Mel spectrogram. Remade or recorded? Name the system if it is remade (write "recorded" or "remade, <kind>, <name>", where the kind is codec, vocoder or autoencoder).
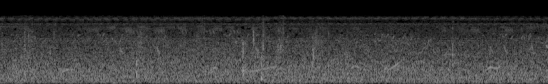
recorded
